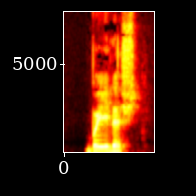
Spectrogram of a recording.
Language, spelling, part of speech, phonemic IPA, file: Romanian, Băilești, proper noun, /bə.iˈleʃtʲ/, LL-Q7913 (ron)-Băilești.wav
- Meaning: a city in Dolj County, Romania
